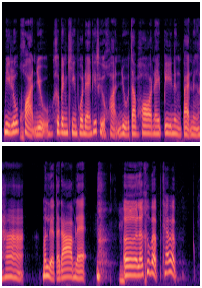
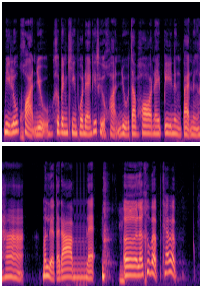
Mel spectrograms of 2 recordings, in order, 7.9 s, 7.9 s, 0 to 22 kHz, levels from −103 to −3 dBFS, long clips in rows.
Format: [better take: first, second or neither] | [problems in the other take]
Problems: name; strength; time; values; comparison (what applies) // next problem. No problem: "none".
first | audio freezing; at 5.5 s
